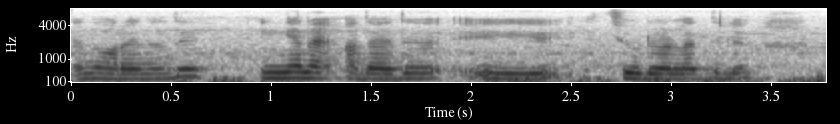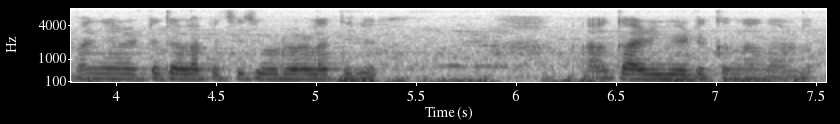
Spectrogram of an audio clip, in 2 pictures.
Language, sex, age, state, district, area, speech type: Malayalam, female, 18-30, Kerala, Kollam, rural, spontaneous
